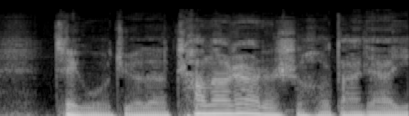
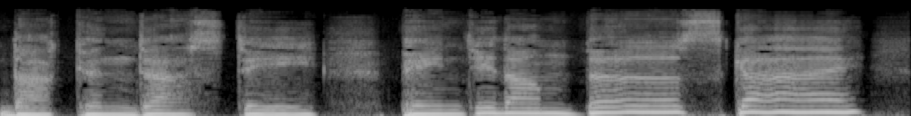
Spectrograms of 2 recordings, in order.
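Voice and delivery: pitch rising upward on the word sky; 9 semitones higher than usual. English intonation lesson, reading the line with pitch rising on sky. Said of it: "到sky 的位置，音调拉高向上。".

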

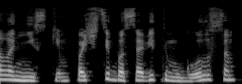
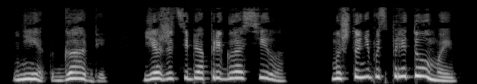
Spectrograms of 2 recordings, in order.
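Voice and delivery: high, prattling, halting, babbling chatter; 5 semitones higher than usual. Stacy replies to her friend Gabi, babbling. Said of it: "залепетала Стэйси".

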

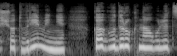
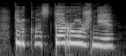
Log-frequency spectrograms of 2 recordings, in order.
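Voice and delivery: begging, imploring, pleading, pitched-up voice; 7 semitones higher than usual. Ila pleads with the heroine as she goes out to look; pleading. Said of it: "взмолилась Ила".

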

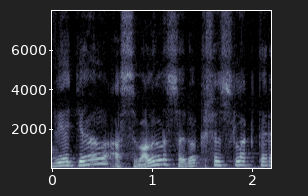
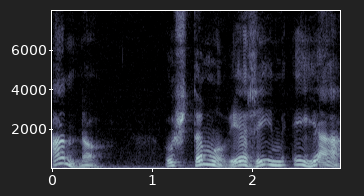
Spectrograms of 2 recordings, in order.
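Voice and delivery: plain

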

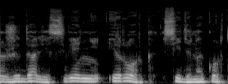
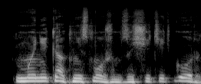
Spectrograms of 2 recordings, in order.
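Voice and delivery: ordinary delivery, nothing marked

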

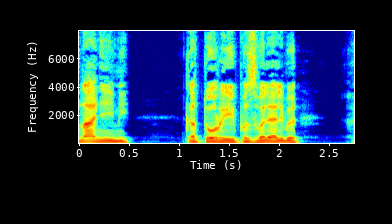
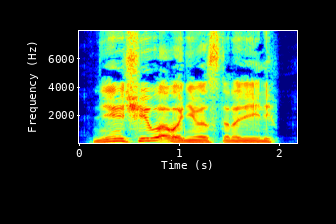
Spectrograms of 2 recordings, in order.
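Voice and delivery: scornfully dismissive, disdainful tone; 3 dB louder than usual. Pidgy answers the speaker's claim about the church, dismissive retort. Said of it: "пренебрежительно бросил Пиджи".

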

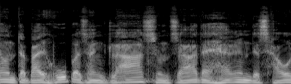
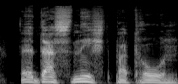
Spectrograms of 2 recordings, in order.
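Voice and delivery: usual speaking voice

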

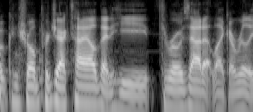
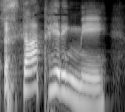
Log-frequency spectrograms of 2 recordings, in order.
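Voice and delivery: mock angry voice, higher and louder; 8 semitones higher, 5 dB louder than usual. Retelling other players ganging up in a match: imitating angry players. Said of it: "they all just get angry".

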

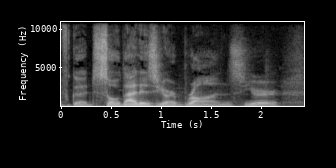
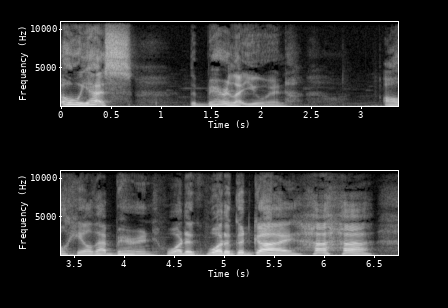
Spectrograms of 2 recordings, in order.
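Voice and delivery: forced, fake, put-on cheerful tone; 6 semitones higher, 8 dB louder than usual. Voicing a nervous townsperson quickly praising the baron: forced cheerful tone. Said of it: "fake smiles all around".

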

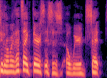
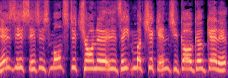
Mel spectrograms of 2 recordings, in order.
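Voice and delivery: put-on very high-pitched old lady voice; 9 semitones higher, 5 dB louder than usual. Describing a game quest, the speaker imitates the old woman quest-giver's voice. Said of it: "that's her actual voice".

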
